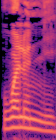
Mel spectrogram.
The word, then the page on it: Wallonie: francais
